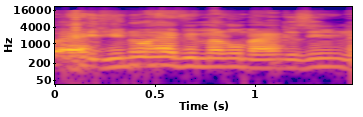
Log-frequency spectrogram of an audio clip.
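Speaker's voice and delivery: bright, quick eager question; excited question. Retold or imitated. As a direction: ask it eagerly, fast. Acted question to a stranger.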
